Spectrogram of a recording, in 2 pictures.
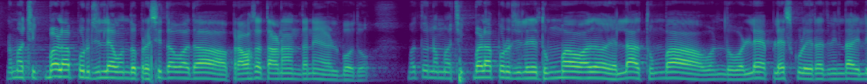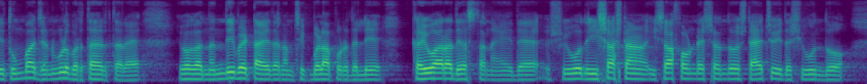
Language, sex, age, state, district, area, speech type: Kannada, male, 18-30, Karnataka, Chikkaballapur, rural, spontaneous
